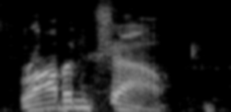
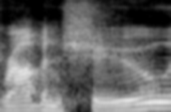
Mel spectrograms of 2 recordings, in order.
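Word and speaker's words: Robin Shou: in which 90s film i feel like christian mispronounced that first name isn't it i thought i thought it was like robin chu is it robin chao i think it is robin shaw okay he's dead if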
